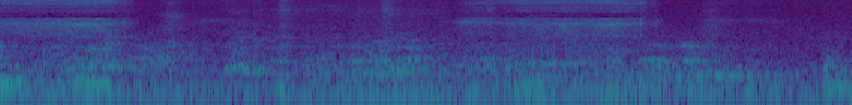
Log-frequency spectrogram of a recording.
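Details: A child snoring during sleep: noisy, rough breathing sounds over steady background noise.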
